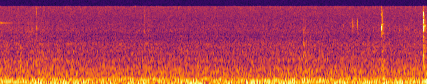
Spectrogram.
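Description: Quiet room tone with a steady low hum, and a few faint computer mouse clicks, mostly near the end.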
